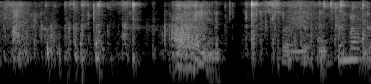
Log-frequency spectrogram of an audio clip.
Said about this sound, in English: So you open up the zipper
